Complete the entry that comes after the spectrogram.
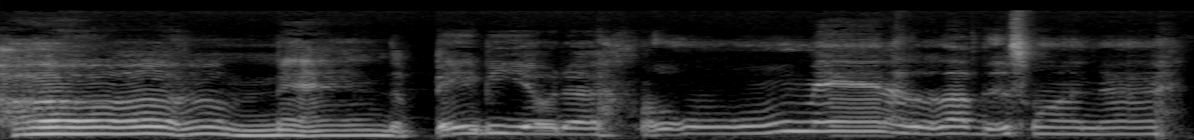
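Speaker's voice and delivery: high, drawn-out swoon of delight; adoring gush. Real, not acted. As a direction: gush over it, stretching the words high. Gushing over his Baby Yoda toy.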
